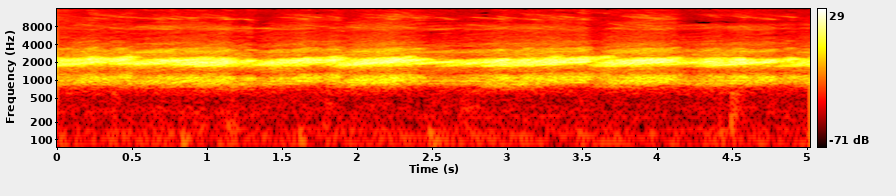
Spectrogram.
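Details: Frogs sing in a thick chorus on a March 2023 night, an even, buzzing wall of overlapping trills with small rhythmic swells, plus faint low thumps in the background.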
